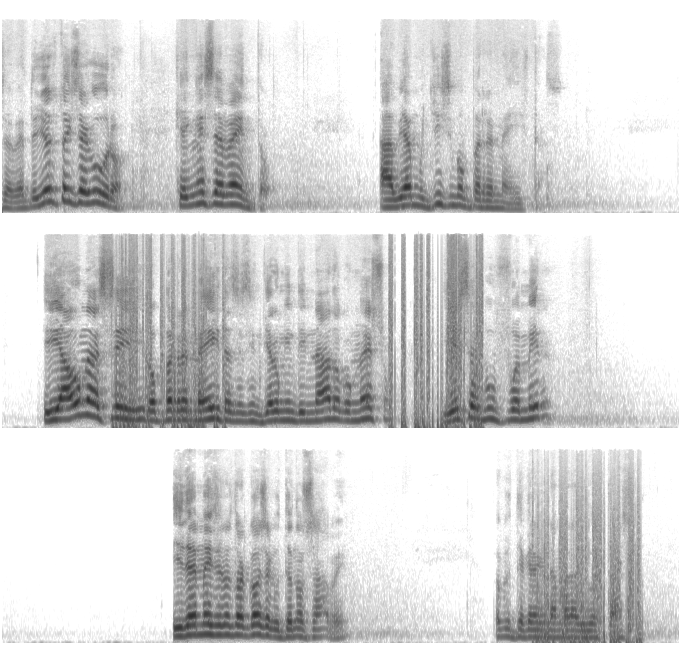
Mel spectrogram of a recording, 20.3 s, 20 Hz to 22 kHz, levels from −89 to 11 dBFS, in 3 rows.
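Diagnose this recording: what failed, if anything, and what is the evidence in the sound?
Loose connector crackle at 7.86–9.00 s, 10.63–11.57 s and 18.84–19.92 s: an analogue wiring fault, where a worn contact intermittently breaks, chopping the signal into irregular scratchy bursts.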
